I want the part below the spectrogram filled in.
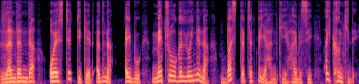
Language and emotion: Manipuri, surprised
